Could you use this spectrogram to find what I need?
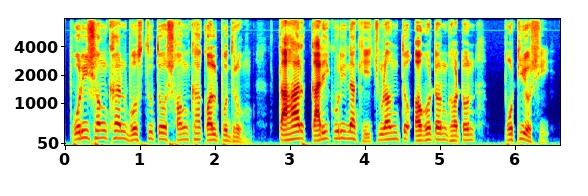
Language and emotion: Bengali, neutral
